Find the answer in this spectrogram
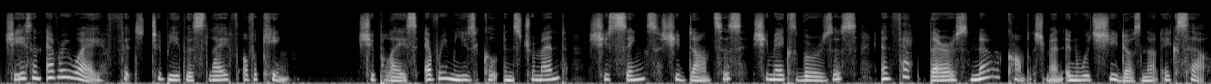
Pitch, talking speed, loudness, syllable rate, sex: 220 Hz, 185 wpm, -19 LUFS, 5.1 syllables/s, female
